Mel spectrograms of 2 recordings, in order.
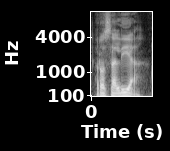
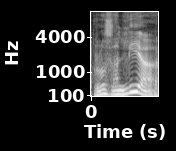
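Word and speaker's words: Rosalía: Rosalia, and I'm not actually sure about the pronunciation of that. – In her song, she says, Rosalia. – Oh, yeah. Rosalia. – Rosalia.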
